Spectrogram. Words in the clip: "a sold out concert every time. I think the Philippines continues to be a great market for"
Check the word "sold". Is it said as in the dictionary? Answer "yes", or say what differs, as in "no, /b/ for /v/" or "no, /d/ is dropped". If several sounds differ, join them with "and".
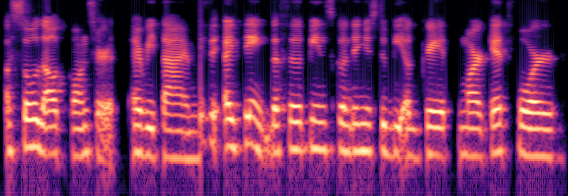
yes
